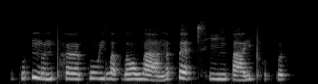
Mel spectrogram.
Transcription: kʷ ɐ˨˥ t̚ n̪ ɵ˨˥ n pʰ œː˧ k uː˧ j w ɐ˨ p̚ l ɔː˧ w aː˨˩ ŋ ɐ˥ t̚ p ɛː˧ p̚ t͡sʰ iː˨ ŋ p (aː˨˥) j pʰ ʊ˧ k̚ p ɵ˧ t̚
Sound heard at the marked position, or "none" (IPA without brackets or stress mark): aː˨˥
